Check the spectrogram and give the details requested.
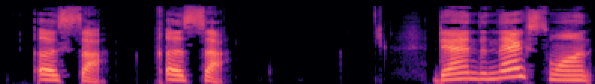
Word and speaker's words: kasa: If you want to say I fell down, the pronunciation of K-A-S-A as in ground or down is Kasa. Kasa. Kasa. Then the pronunciation of country or sand or soil is Kasa.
